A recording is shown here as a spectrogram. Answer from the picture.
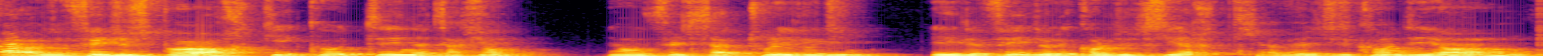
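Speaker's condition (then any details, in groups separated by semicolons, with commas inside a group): Down syndrome; about 42 years since birth, slower reflexes, some former physical activities no longer done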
